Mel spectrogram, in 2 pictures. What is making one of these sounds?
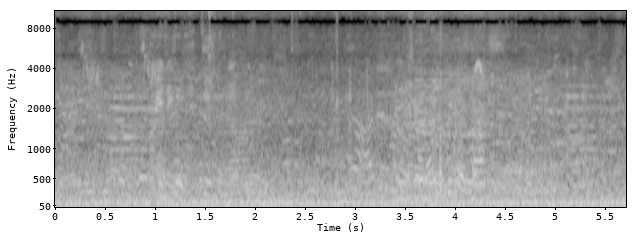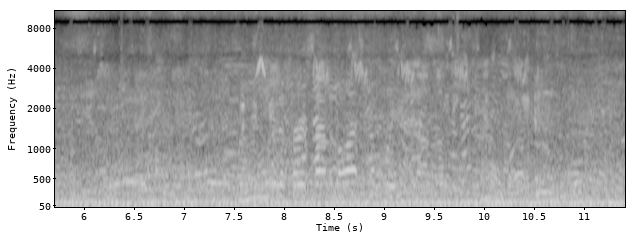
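A crowd of men and women chatters all around, close by, outdoors.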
